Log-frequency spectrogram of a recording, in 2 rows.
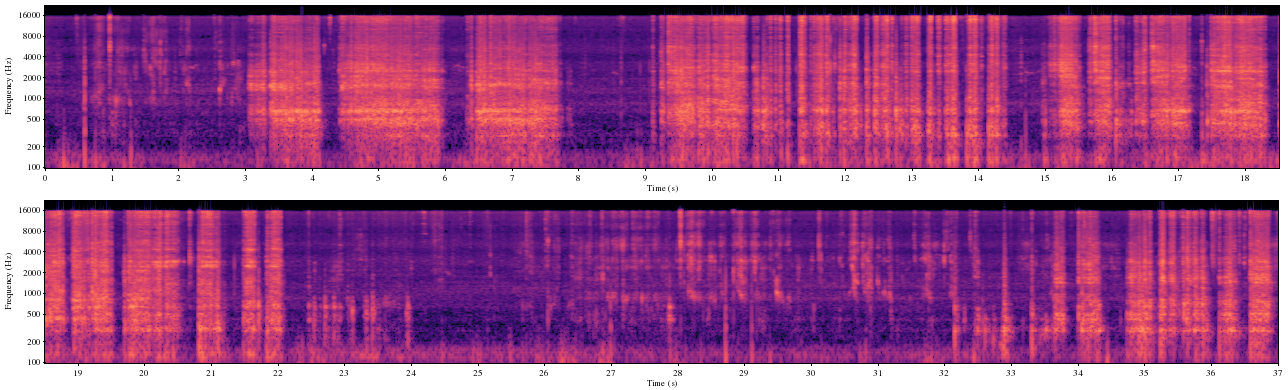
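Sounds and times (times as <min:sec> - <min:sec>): metal spoon scraping frost: 0:15.0 - 0:22.1, 0:30.8 - 0:37.0.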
